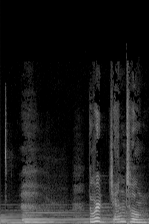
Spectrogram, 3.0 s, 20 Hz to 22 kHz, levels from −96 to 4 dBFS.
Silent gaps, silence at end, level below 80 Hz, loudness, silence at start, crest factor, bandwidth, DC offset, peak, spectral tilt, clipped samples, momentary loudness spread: none; 0 s; -72 dBFS; -33 LUFS; 0 s; 20 dB; 16 kHz; under 0.1%; -14 dBFS; -4 dB/octave; under 0.1%; 17 LU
